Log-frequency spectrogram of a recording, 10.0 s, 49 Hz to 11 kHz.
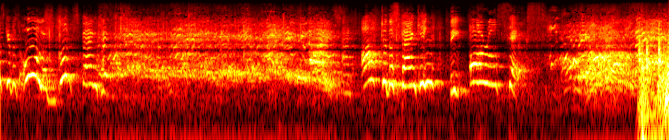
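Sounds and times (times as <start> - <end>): women squealing and chattering: 8.2 - 9.7.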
